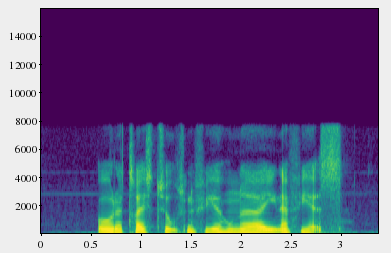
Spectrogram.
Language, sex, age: Danish, female, 55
